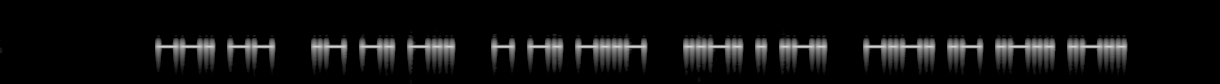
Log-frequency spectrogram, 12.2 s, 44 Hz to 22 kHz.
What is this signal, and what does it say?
Morse code, heard as a keyed tone, about 20 wpm, 700 Hz. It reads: GM AND TNX FER CALL
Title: Speed-Racing Common QSO Phrases Encore - 17wpm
